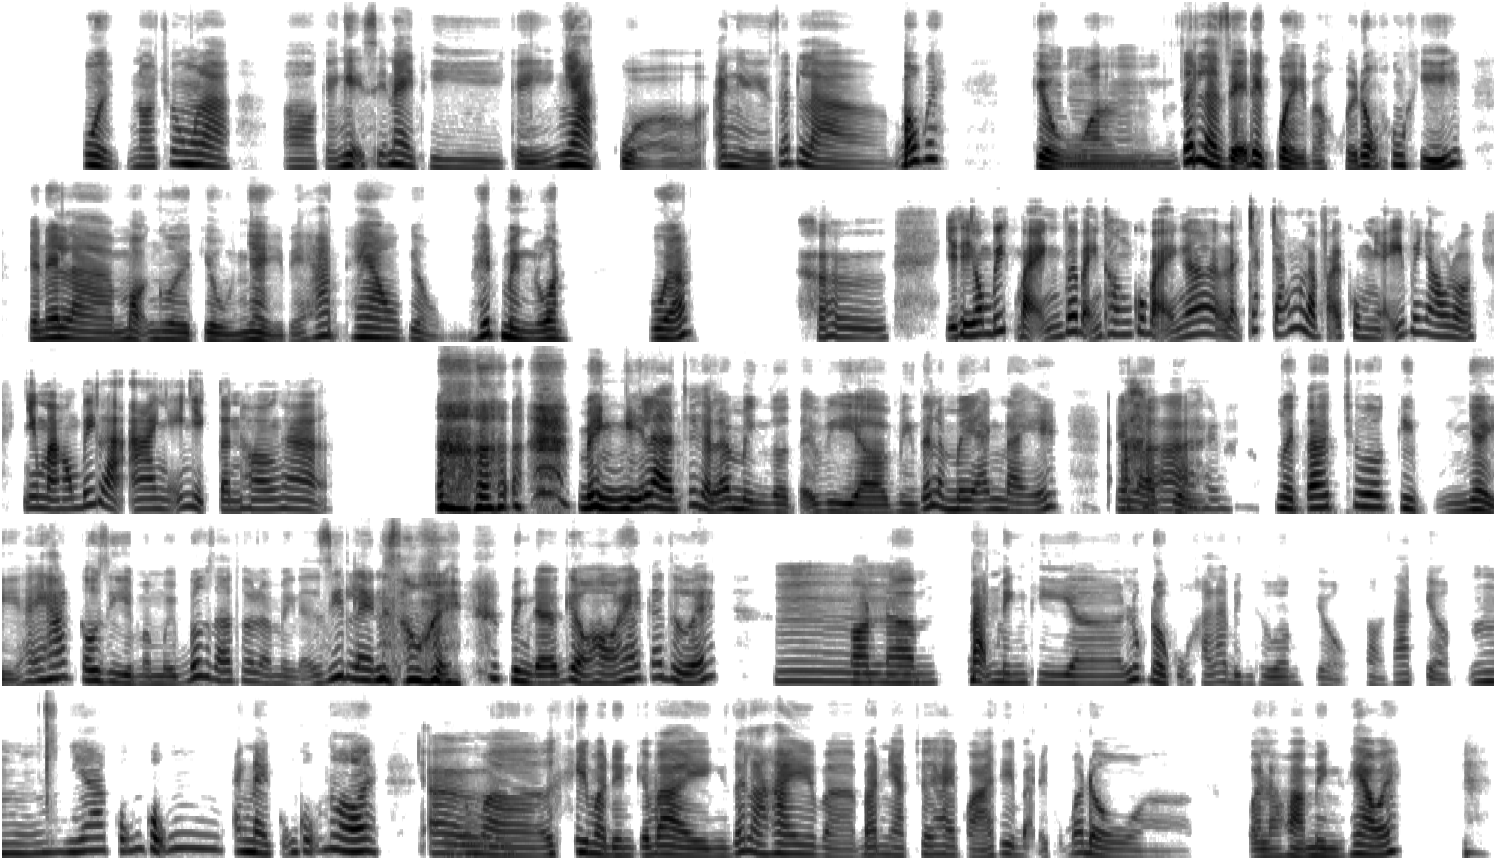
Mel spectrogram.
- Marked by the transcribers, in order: tapping; other background noise; laughing while speaking: "Ừ"; laugh; laughing while speaking: "Mình nghĩ"; laughing while speaking: "À"; laughing while speaking: "lên rồi, mình đã, kiểu, hò hét"; lip smack
- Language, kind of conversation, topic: Vietnamese, podcast, Bạn có kỷ niệm nào khi đi xem hòa nhạc cùng bạn thân không?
